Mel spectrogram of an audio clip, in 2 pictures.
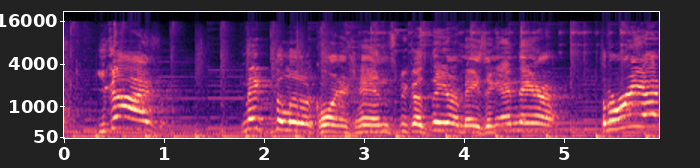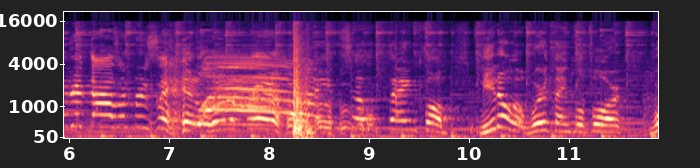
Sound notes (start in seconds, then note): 7.0 laugh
